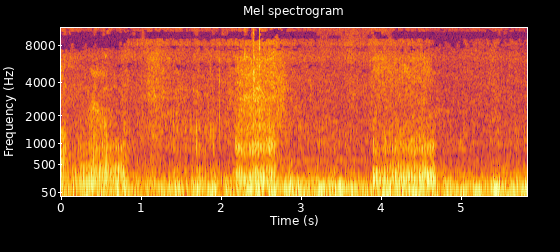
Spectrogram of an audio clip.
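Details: Affectionate male Maine Coon cat purring loudly while trying to lick a hand during cuddle time indoors, deep rhythmic rumbling purr swelling and fading in cycles of about one and a half to two seconds.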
